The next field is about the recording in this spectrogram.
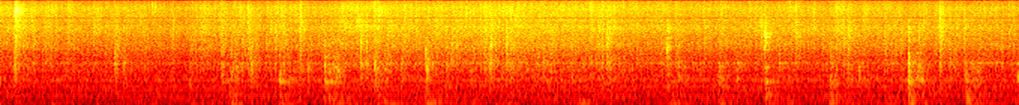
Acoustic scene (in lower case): kitchen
